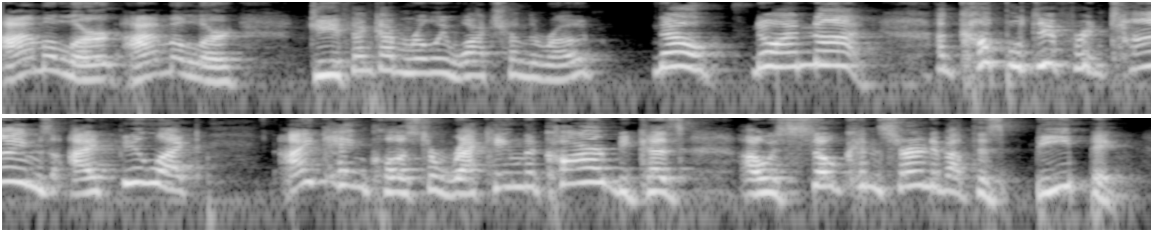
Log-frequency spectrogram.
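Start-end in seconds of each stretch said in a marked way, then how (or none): none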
